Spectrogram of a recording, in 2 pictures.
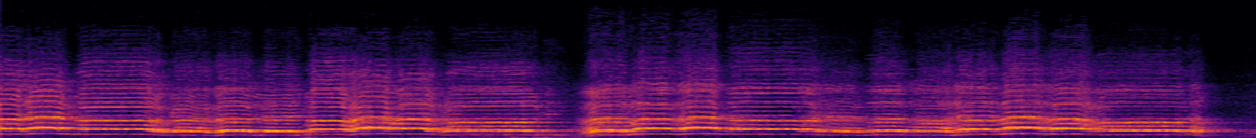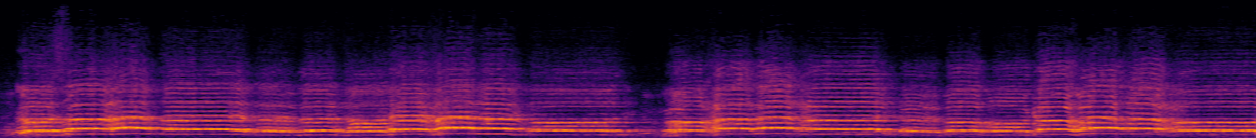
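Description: Male voices chanting an Arabic sung poem in long, melodic phrases, pausing briefly about every six seconds.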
